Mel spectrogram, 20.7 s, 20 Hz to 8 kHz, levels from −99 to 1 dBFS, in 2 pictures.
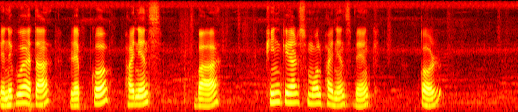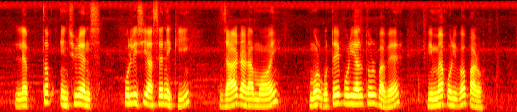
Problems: none marked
